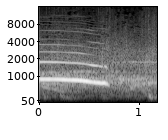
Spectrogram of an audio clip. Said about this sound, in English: Maybe you could just sort of percussion. I don't know, maybe you could just clap.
